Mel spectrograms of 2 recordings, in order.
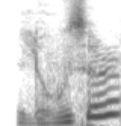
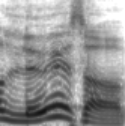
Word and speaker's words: Löser: Loser for solver? No, Löser with an Umlaut. Tom Loser. Yeah, that would be pronounced Tom Löser then.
